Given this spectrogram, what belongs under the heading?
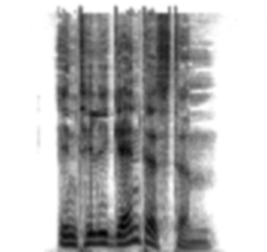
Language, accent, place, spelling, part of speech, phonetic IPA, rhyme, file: German, Germany, Berlin, intelligentestem, adjective, [ɪntɛliˈɡɛntəstəm], -ɛntəstəm, De-intelligentestem.ogg
- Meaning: strong dative masculine/neuter singular superlative degree of intelligent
